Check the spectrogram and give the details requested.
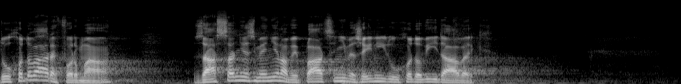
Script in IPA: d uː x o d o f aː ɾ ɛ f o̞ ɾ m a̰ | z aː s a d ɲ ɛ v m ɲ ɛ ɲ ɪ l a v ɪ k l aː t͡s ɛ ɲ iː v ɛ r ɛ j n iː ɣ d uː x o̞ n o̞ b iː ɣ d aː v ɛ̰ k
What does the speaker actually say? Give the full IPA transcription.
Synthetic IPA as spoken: d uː x o d o v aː ɾ ɛ f o̞ ɾ m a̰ | z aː s a d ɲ ɛ z m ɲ ɛ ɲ ɪ l a v ɪ p l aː t͡s ɛ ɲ iː v ɛ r ɛ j n iː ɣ d uː x o̞ d o̞ v iː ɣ d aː v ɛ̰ k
